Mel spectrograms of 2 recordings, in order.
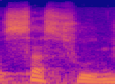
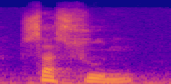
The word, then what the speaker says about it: Sassoon: Cet actionnaire, au service donc de Gian Roberto Casaleggio, s'appelle Enrico Sassoon. Je vous donne son nom, Sassoon, ça s'écrit S-A-2-S-2-O-N. Sassoon.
